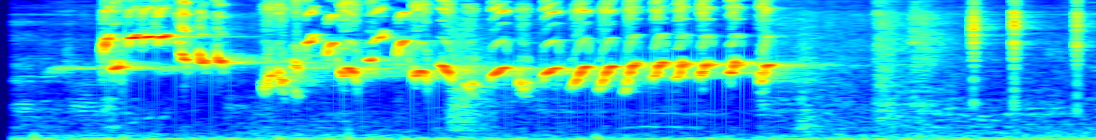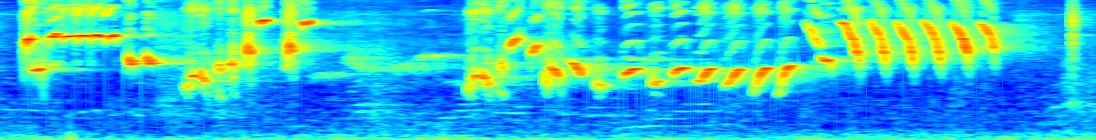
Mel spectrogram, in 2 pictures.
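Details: White-rumped shama, a caged bird said to be ready for singing competition, delivering loud varied song: rapid repeated chattering notes around mid pitch, sweeping slurred phrases, and a bright rising burst near the end, with short pauses between bursts.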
